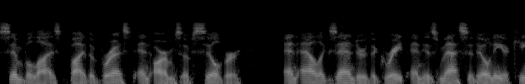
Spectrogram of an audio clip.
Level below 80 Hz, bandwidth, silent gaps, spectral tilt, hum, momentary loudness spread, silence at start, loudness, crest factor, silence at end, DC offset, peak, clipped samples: -54 dBFS; 7.4 kHz; 2.56-2.81 s; -4 dB/octave; none; 4 LU; 0 s; -37 LUFS; 20 dB; 0 s; 0.2%; -16 dBFS; under 0.1%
